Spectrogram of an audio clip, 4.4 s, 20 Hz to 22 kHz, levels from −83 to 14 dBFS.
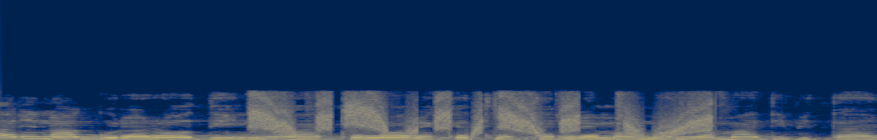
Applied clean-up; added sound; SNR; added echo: none; Scratching (performance technique); 5 dB; reverberation time 0.5 s.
